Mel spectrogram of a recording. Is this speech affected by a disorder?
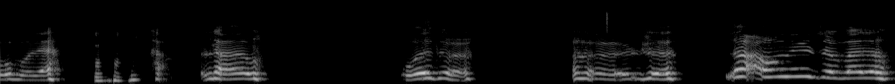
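Yes: cerebral palsy.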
